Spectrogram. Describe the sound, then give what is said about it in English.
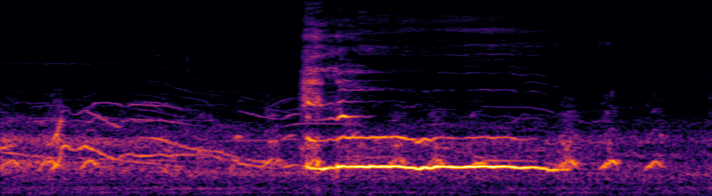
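Several dogs howl together in long, wavering cries that overlap, with one loud, steady howl rising above the rest midway before the chorus fades into short yips. “Captain said, dogs. If there are dogs, there must be.”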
